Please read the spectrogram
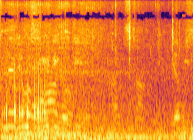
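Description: Steady low road and engine rumble of a moving car, heard from inside the cabin, with a person's voice over it in the first second.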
